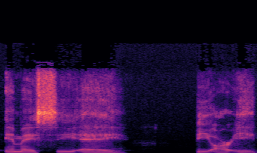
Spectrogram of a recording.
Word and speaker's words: macabre: she also said, how do you say the word M A C A B R E? Did I just misspell it? Macabre. Macabre. Right. Sarah Jane said macabre.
